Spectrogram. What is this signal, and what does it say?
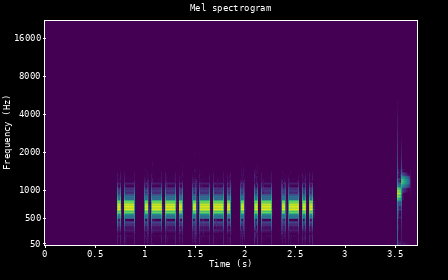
Morse code, heard as a keyed tone, about 36 wpm, 700 Hz. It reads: APPEAL
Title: Sentences from Top 1300 Words - New Word Drill - 35wpm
